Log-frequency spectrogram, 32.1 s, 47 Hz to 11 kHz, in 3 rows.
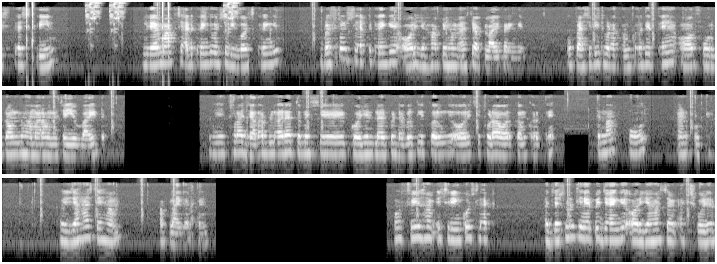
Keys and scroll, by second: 3.4 ctrl+i, 5.8 space, 12.9 space, 13.4 space, 13.6 space, 20.1 KP_4, 21.4 space, 24.8-26.7 typing.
